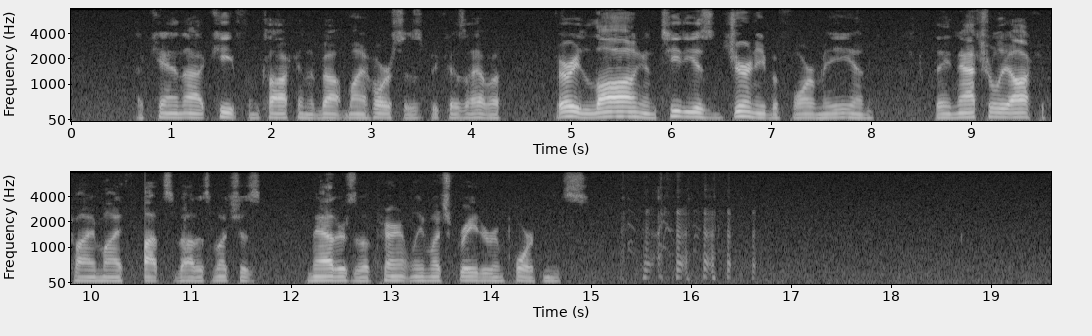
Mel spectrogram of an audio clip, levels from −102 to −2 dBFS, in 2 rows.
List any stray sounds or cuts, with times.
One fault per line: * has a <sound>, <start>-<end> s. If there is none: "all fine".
* has a dropout, 10.4-10.5 s
* has a laugh, 15.3-16.8 s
